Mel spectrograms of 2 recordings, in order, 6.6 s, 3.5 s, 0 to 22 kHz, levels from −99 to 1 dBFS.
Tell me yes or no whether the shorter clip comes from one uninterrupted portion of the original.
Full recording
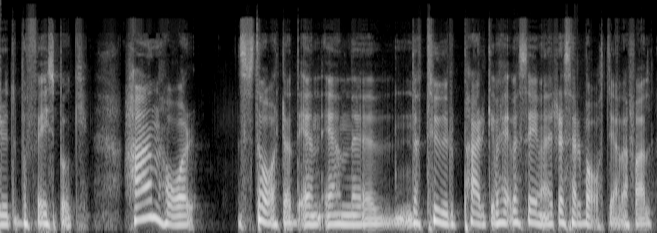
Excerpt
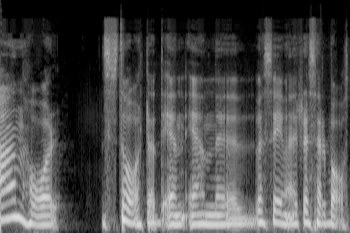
no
